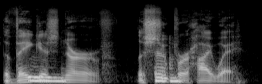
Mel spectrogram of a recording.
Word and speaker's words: vagus: Is it vagus? Vagus nerve? Okay, I said it right then.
